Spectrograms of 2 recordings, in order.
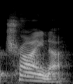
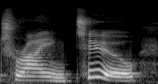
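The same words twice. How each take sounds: First: The two words blend into one reduced form. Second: Both words are said fully and clearly. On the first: "you'll hear trying to" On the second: "instead of saying trying to"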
